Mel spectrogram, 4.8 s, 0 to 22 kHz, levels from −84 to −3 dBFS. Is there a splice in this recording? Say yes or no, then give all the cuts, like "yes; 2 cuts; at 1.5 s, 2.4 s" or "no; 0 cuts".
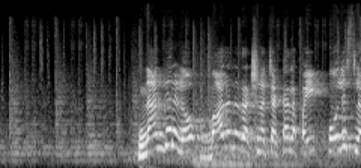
yes; 1 cut; at 1.7 s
